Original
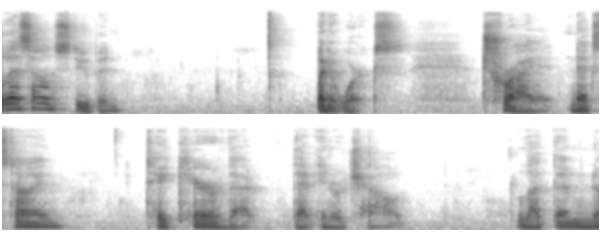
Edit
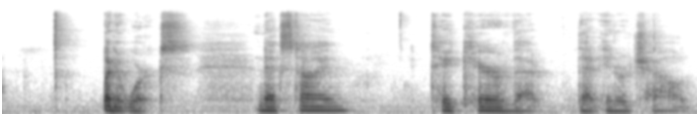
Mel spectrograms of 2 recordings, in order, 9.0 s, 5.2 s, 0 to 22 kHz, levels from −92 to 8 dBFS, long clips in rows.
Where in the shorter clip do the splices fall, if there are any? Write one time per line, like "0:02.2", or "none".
0:01.9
